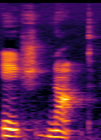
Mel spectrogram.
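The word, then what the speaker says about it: H₀: So that H with the subscript of 0 is pronounced H naught.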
